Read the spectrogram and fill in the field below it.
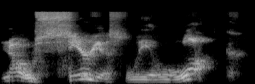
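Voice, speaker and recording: A man's voice: on the high side, very animated, extremely slow, gravelly, pushed and bright, full character voice. A man playing an uneasy, hesitant bystander in a live drama script reading. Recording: roomy echo, faint music.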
